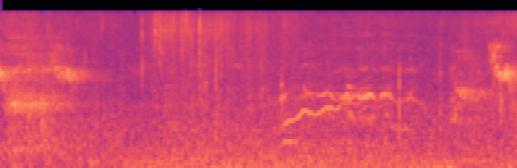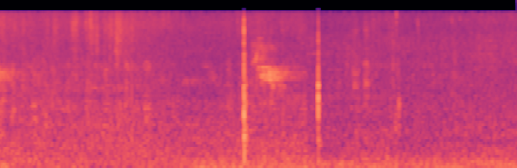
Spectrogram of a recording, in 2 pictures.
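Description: A high, wavering animal whine rising in pitch about two seconds in, with two sharp clicks a little before the end.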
